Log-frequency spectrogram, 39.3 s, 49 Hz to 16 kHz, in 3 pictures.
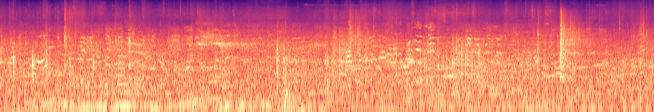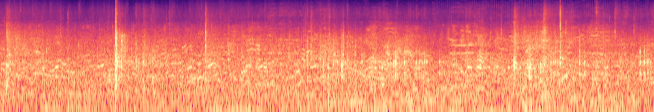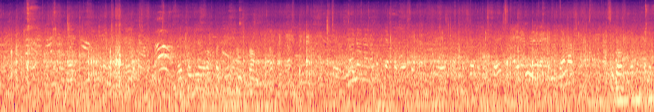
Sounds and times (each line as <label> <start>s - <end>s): adults talk 0.0s - 39.2s
noises from vehicles 0.0s - 39.2s
skaters jump all around 0.0s - 39.2s
kids play 0.2s - 33.4s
